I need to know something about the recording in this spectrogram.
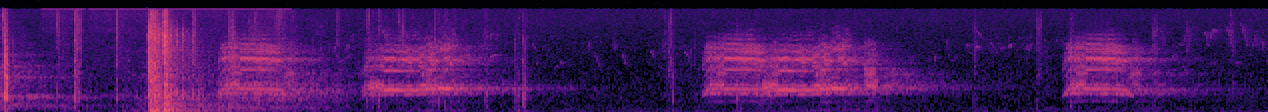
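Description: A single thump about a second and a half in, then domestic geese honking in four separate drawn-out calls of a second or so each.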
